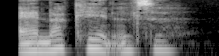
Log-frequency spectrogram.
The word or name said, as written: anerkendelse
